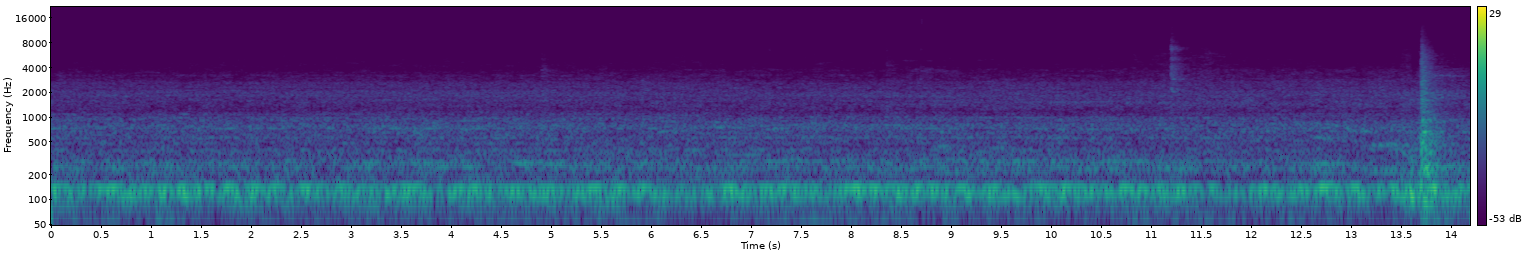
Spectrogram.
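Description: A steady low machine hum, with a light click about eleven seconds in and a louder sharp knock near the end.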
